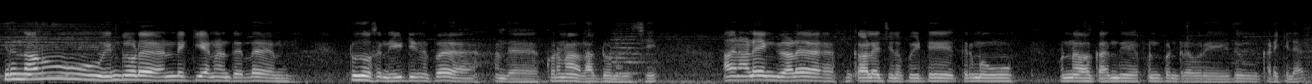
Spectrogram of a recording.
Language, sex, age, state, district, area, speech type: Tamil, male, 18-30, Tamil Nadu, Mayiladuthurai, urban, spontaneous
